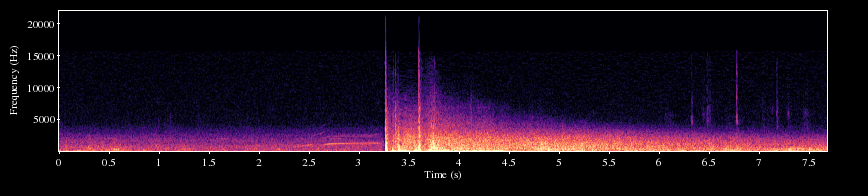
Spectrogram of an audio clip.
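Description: Fireworks display: a faint rising whistle, then a large aerial shell bursts with a loud double bang about three seconds in. A long rolling echo follows, with a few small crackles near the end.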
